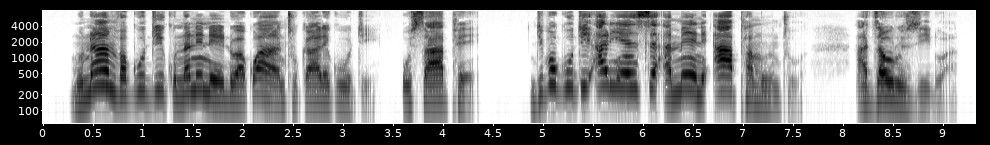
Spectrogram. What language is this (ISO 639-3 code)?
nya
